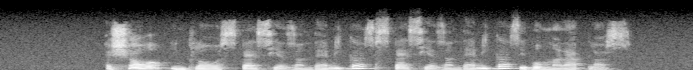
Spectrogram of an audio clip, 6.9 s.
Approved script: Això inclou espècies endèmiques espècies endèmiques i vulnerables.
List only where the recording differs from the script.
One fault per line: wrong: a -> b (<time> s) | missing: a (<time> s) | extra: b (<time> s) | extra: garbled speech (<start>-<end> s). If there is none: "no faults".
no faults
